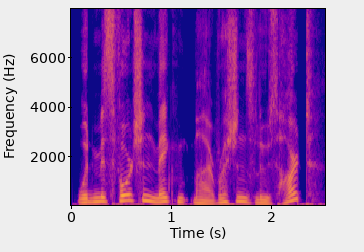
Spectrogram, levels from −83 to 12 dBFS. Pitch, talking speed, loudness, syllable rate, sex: 160 Hz, 165 wpm, -18 LUFS, 4.7 syllables/s, male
